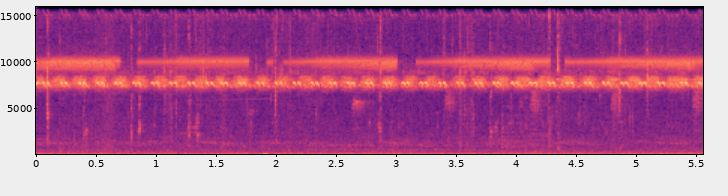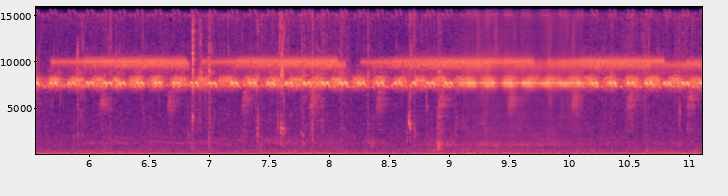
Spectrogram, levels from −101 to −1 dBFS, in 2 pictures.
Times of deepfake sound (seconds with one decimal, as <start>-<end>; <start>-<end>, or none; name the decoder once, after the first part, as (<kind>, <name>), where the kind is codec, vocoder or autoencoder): 9.1-10.1 (vocoder, Vocos)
